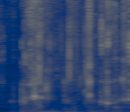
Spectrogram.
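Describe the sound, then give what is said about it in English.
Gum being chewed up close: faint, quick wet smacks and soft crunchy clicks packed into about a second, with no talking. “but now I have to finish this piece of gum. Because I just started it.”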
